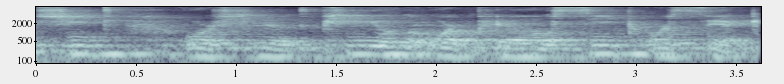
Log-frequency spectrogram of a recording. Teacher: Basically, there's no difference between sheet or shit, peel or pill, seek or sick.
